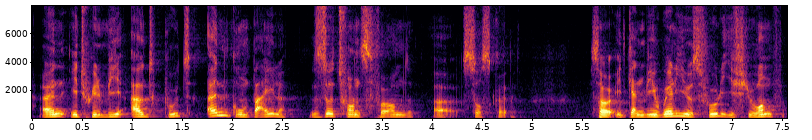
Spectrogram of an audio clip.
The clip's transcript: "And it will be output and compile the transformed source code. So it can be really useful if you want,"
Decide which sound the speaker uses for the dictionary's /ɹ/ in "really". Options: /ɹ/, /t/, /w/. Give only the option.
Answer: /w/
